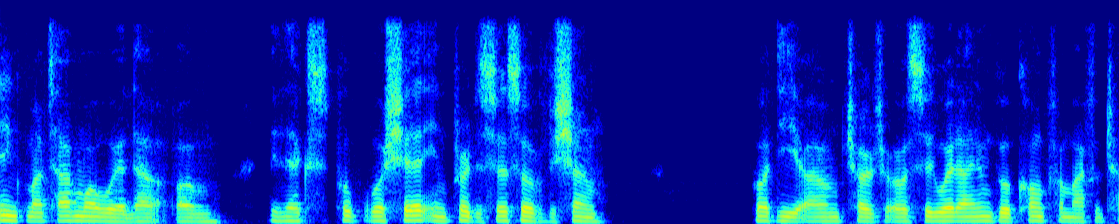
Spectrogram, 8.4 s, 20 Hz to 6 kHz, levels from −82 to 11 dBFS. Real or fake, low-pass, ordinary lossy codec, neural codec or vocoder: fake; 5.4 kHz; none; codec, 16 kHz in and 24 kHz out, 0.6 kbps, FocalCodec, streaming, 2048 codes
